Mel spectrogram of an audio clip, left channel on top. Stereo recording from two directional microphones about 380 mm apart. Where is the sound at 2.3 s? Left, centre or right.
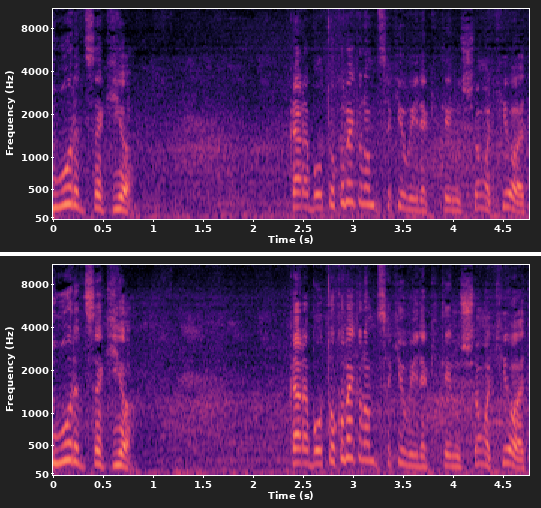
Centre.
